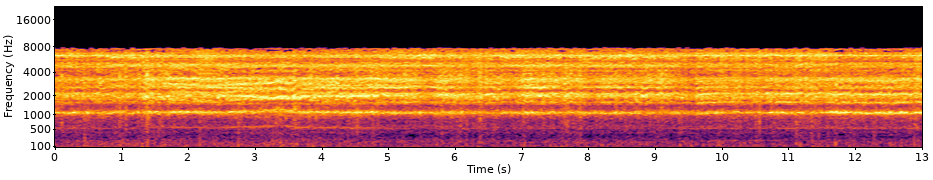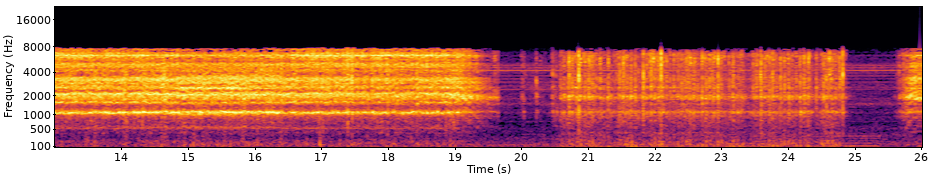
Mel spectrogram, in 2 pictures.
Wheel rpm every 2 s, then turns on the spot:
140, 140, 140, 140, 140, 140, 140, 140, 140, 80, 20, 40, 30.
20-24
